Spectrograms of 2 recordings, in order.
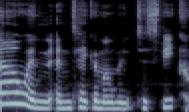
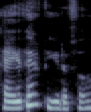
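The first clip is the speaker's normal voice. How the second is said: playful, smiling, flirtatious tone; 2 semitones lower, 4 dB quieter than usual. An elf woman leans in close to greet a player; smiling voice. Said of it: "she leans in and she smiles at you".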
